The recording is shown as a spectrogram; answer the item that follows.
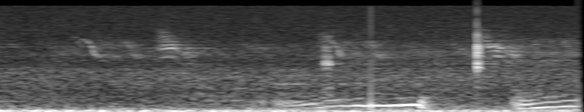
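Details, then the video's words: Female pigeon's mating call, meant to ready the male: after a quiet start, two low, rising coos arrive in the second half, with faint chirps above. "صوت نداء انثى الحمام للتزاوج - صوت لتجهيز ذكر الحمام للتزاوج"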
